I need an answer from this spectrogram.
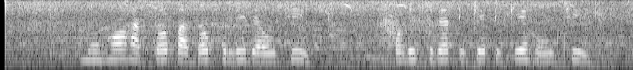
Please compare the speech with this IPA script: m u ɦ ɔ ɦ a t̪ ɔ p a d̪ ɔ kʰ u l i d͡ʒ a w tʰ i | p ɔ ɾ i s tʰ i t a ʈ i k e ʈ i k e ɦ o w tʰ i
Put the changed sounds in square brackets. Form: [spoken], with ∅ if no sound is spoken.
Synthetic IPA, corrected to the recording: m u ɦ ɔ ɦ a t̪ ɔ p a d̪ ɔ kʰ u l i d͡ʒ a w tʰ i | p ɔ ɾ i s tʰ i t a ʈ i k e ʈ i k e ɦ o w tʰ i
